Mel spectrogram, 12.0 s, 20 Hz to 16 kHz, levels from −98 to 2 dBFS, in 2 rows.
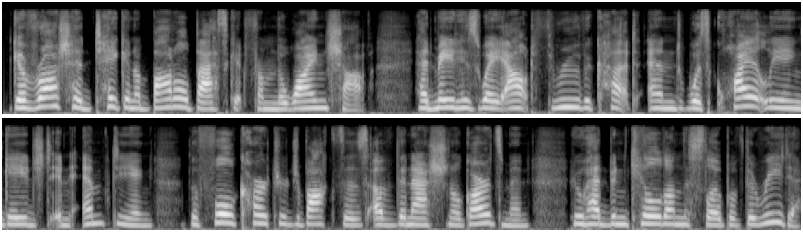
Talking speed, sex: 225 wpm, female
